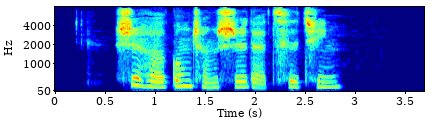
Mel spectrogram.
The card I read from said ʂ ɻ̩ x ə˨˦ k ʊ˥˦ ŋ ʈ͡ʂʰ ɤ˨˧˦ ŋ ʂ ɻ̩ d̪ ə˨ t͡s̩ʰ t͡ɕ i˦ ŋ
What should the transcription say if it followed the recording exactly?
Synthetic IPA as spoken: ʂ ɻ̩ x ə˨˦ k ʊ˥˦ ŋ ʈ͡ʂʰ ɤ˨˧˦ ŋ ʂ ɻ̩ d̪ ə˨ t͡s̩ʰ t͡ɕʰ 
